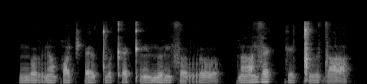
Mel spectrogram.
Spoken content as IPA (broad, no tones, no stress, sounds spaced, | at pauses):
ŋ ɤ r ẽ qʷ ɤ t͡ʃʼ ɛ tʷ a kʼ ɛ kʼ ẽ n ɯ ɾ ĩ s ɤ r ɤ | ɾ ã z ɛ kː e ǀ ɯ d a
